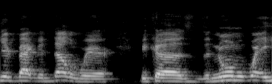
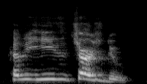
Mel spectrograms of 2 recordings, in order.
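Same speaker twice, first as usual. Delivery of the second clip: plain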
